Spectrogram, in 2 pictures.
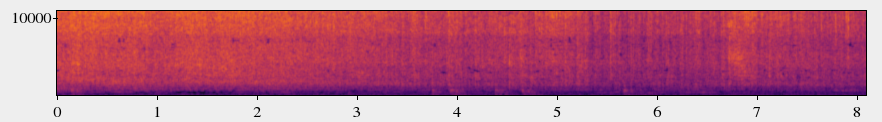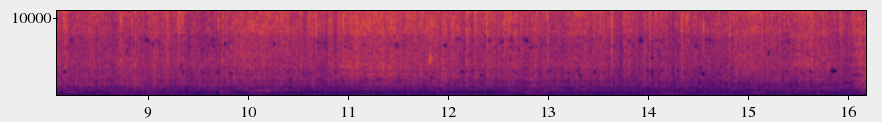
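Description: Brown rice dosa batter sizzling on a hot cast-iron tawa as it is spread in circles with a ladle. The sizzle is steady and grows gradually quieter.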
